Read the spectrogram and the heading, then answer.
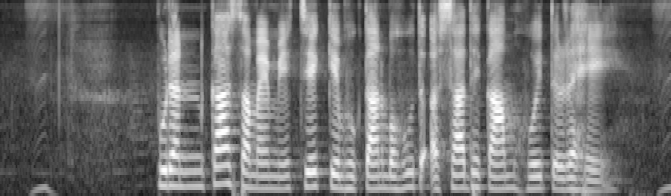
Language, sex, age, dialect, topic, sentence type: Magahi, female, 25-30, Western, banking, statement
